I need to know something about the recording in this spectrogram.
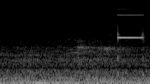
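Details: Peugeot 307 SW with NFU engine, low oil pressure simulated by grounding the single-wire oil pressure sensor connector, engine started and idling: a single short, high chime, then the STOP light comes on and the computer reports pressure too low. Warning works correctly.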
